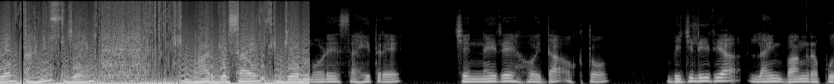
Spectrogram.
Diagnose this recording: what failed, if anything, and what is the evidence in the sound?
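From the start to 3.09 s the speech sounds harshly buzzy, and pauses fill with loud noise. This is a stuck bit, likely in the converter. A high bit worth around -10 dBFS is held fixed, so about half the samples jump by that step, even near silence.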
